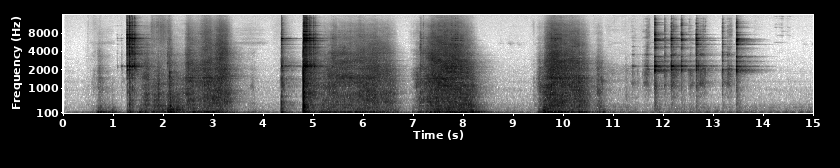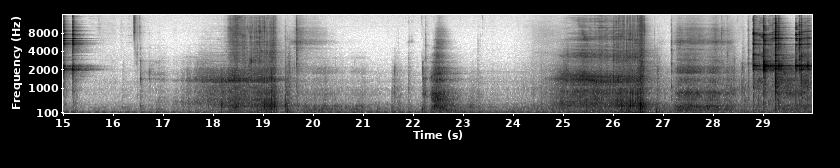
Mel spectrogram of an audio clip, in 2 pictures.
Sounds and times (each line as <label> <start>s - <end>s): Moving and Handling Tea Cup 0.4s - 8.5s
spoon 1.3s - 1.9s
spoon 4.4s - 5.4s
spoon 11.7s - 13.8s
spoon 15.0s - 15.6s
Moving and Handling Tea Cup 28.8s - 29.9s
spoon 28.8s - 29.9s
